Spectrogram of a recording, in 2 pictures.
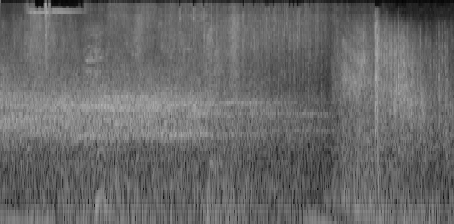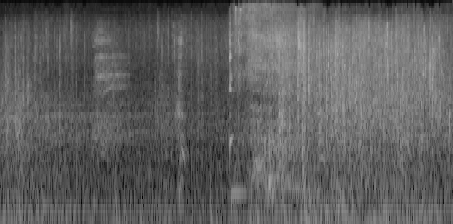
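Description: A Bombarda explosive spell goes off in Hogwarts Legacy: a heavy, low booming blast with rumbling game noise around it.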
